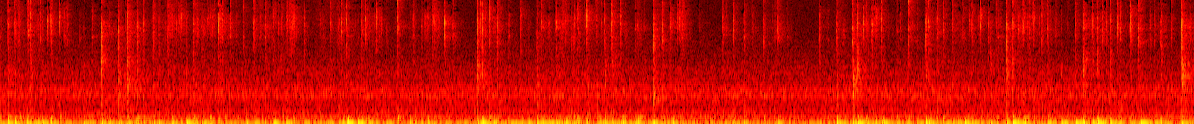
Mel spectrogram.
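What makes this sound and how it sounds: Both hands type with their fingertips on a full-size white Apple Magic Keyboard with plastic keycaps on a thin aluminum body. The result is a steady stream of quick, soft clicks and taps with bright edges over a constant low hum.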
